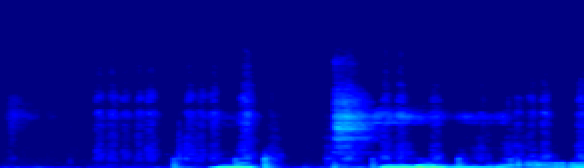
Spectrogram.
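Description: Wooden pencil writing on paper, faint scratching strokes, with a girl's voice murmuring twice in the middle.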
